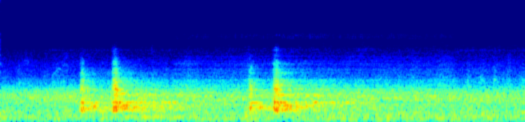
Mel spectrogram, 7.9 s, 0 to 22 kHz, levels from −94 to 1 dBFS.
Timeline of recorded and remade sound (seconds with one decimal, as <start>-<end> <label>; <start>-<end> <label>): 0.0-2.6 recorded; 2.6-6.8 remade; 6.8-7.9 recorded

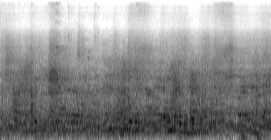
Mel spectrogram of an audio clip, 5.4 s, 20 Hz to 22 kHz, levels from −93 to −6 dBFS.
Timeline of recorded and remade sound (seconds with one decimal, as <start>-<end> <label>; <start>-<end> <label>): 0.0-1.1 remade; 1.1-2.2 recorded; 2.2-5.4 remade

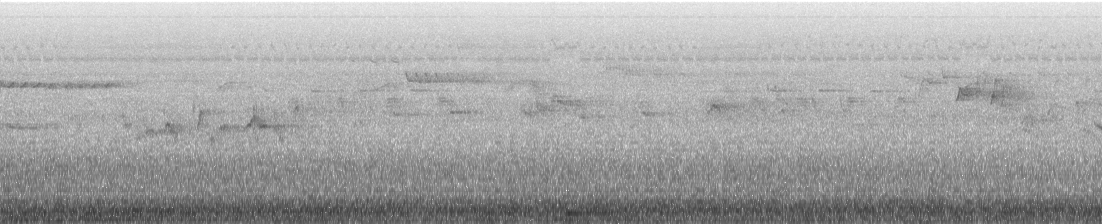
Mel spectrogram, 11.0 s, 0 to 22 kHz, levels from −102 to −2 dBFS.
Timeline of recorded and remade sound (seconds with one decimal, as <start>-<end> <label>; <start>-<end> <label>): 0.0-0.6 recorded; 0.6-2.2 remade; 2.2-4.6 recorded; 4.6-5.4 remade; 5.4-7.0 recorded; 7.0-7.6 remade; 7.6-11.0 recorded

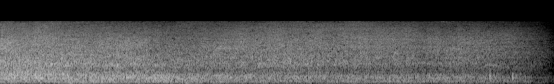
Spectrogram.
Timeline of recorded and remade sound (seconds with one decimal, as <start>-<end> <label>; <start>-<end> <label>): 0.0-2.0 recorded; 2.0-2.5 remade; 2.5-3.6 recorded; 3.6-4.4 remade; 4.4-5.0 recorded; 5.0-5.5 remade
